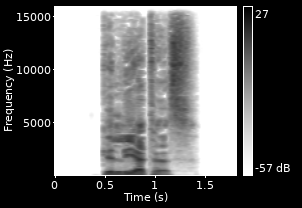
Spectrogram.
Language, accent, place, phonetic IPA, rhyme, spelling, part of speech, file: German, Germany, Berlin, [ɡəˈleːɐ̯təs], -eːɐ̯təs, gelehrtes, adjective, De-gelehrtes.ogg
- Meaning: strong/mixed nominative/accusative neuter singular of gelehrt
